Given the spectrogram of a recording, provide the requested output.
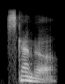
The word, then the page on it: scanner: Indian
